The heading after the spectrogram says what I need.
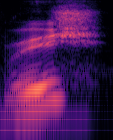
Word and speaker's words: rouge: Except it does have um the mold color rogue red rouge rouge. It's supposed to be pronounced rouge, but I'm not calling it that.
